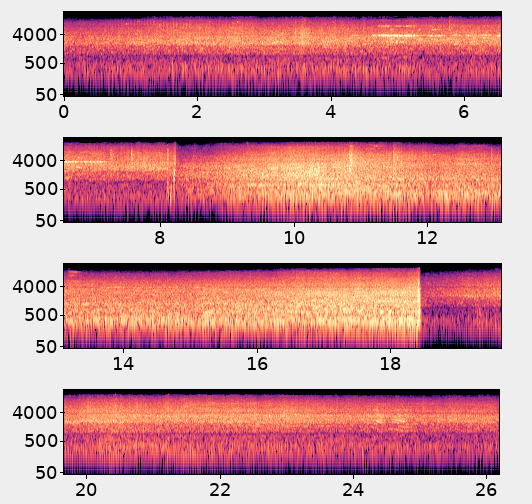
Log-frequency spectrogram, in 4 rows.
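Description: Steady outdoor background noise that changes abruptly twice, about 8 seconds in and again about 18 seconds in, the middle stretch the loudest; a brief thin high tone sounds around 5 seconds in.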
